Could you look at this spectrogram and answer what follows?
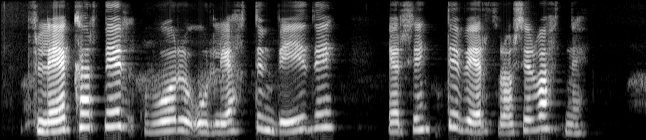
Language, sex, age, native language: Icelandic, female, 40-49, Icelandic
